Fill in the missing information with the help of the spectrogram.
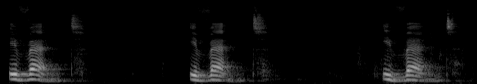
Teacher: The stress is on the second syllable on V sound, on V. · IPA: /ɪˈvent/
